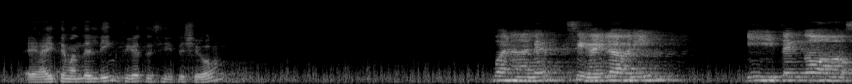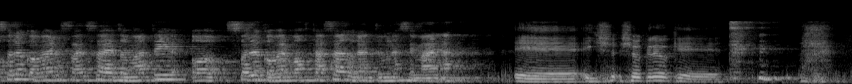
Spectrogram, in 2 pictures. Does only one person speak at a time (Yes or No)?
Yes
